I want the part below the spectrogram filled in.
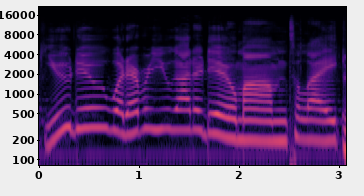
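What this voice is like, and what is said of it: Matthew McConaughey impression. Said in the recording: “your Matthew McConaughey impression? ... Great impression.”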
